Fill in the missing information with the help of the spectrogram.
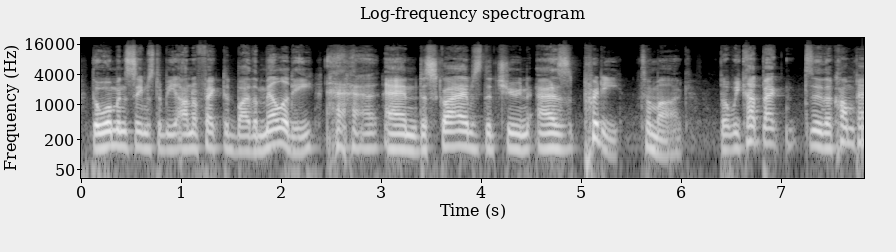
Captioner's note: heheh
